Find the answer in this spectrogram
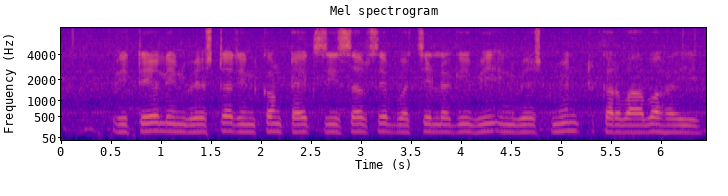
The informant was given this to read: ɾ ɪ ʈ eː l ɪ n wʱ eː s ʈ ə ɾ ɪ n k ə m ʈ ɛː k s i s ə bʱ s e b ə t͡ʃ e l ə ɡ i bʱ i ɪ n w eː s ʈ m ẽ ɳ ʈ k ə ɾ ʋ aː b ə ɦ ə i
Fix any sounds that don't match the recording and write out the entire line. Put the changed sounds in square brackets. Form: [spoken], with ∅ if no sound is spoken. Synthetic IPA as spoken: ɾ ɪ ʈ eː l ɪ n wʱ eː s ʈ ə ɾ ɪ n k ə m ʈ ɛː k s i s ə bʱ s e b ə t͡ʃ e l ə ɡ i bʱ i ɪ n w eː s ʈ m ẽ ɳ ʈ k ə ɾ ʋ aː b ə ɦ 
